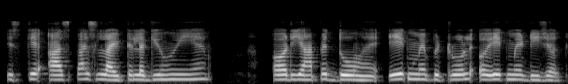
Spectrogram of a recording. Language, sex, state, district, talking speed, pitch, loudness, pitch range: Hindi, female, Uttar Pradesh, Lalitpur, 200 wpm, 225 Hz, -17 LUFS, 220-235 Hz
